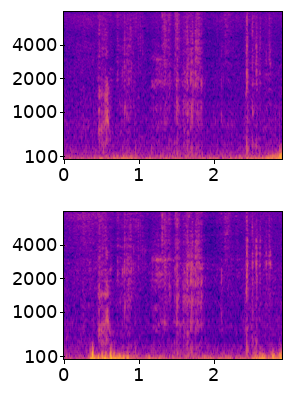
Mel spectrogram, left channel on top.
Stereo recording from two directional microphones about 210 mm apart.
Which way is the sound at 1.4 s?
30° right (ahead or behind).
